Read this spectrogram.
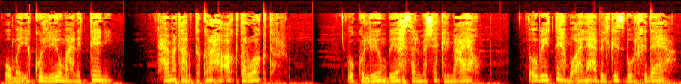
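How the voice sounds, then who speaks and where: A woman with an Egyptian Arabic accent narrating a dramatic story in a steady storytelling manner. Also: low voice, fast talker, husky, no room sound.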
